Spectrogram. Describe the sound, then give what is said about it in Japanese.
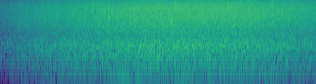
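Steady rain falling during the rainy season, a dense, even hiss that swells slightly at first and then holds at a constant level, with no voices. “梅雨が始まりましたよ。 そうですね。最悪です。毎日雨が降ります。”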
